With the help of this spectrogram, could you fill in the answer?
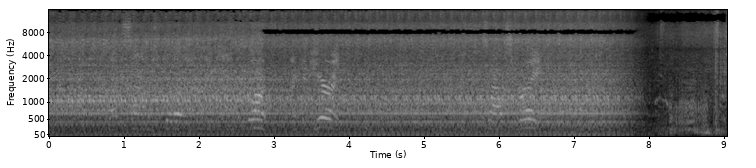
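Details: Carver 466 boat, starboard Cummins 6CTA 480ce 8.3 L diesel, in the engine room after an injector replacement; even, settled idle with a steady low hum and no misses or knocks; running smoothly.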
